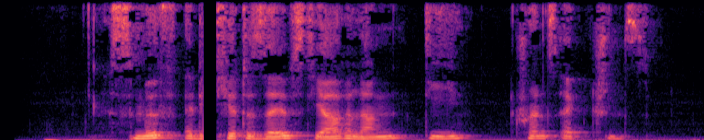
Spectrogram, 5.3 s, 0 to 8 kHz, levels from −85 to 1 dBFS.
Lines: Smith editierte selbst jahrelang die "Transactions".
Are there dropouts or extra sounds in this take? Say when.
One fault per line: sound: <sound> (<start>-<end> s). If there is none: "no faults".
sound: dropout (1.5-1.6 s)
